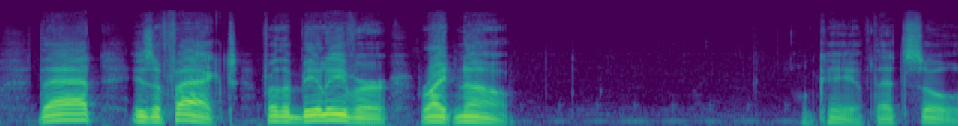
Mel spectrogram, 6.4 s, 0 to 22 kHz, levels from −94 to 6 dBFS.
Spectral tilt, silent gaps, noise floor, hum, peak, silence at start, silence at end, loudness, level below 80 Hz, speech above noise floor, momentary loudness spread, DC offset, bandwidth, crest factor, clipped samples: -7.5 dB/octave; none; -66 dBFS; none; -8 dBFS; 0.25 s; 0 s; -22 LUFS; -54 dBFS; 45 dB; 15 LU; under 0.1%; 11.5 kHz; 14 dB; under 0.1%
